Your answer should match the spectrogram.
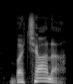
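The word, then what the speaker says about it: बचाना: To save is bachana. Bachana. You hear how that middle cha is drawn out just a little bit?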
